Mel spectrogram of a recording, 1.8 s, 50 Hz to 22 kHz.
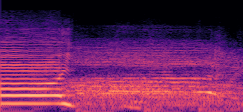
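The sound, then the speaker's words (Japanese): One voice calls out, and then a group of people holding drinks shout a toast (kanpai) together at an anniversary celebration, in a loud, brief burst of overlapping cheering that fades after about a second. “では、島田のマイク3周年、そして150回を記念しまして、乾杯乾杯”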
